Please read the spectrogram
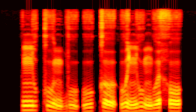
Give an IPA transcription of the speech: ɲu˧˥kuː˧˩n buː˧˩ʔuː˧˥kɤː˧˩ ʔu˥˨ə̯ɲuː˥˨ŋu˧˥ə̯ ho˧

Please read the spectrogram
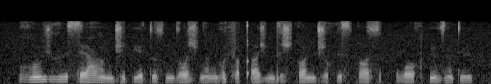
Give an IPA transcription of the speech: ʁũʒ ɣɨ sɛ ʕũnd͡ʒɨpʲɛ tusndɔʒ dˤũŋɡɔfʲɨqʼɛʒ ndɨʒqu nd͡ʒɔxɨsqɔs | βɔxpʲũzɛ̃ty

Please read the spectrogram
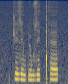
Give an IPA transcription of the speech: t͡ʃe˧ze˨wɗø˨w ze˨˦ǃʰɛ˧

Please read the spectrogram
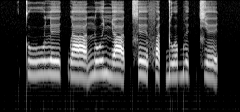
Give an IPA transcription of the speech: t̪uː˩˧leː˧k̚ laː˧˩nu˧˥ə̯ɲaː˧˩t̚se˥˨ fa˧˩t̚du˩˧ə̯be˧k̚t͡ɕeː˧˩t̚

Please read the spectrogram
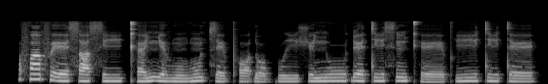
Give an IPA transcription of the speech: fã˦feː˨sa˨ siː˨kʰɛ˨˦ ɲe˨vũ˨ɣũ˦ t͡se˨pʰɔ˨ɗo˨ kʷiː˨ʃɪ˦ɲuː˦ ɗe˦ti˦ sĩ˦kʰeː˨pʰiː˦ti˦ te˦

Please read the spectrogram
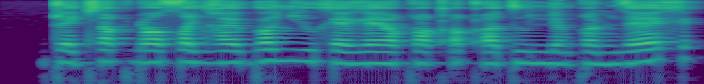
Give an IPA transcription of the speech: ʈæcʰæqɡe sˤæʎʁæʊ̯ɡɒ ʎiʊ̯xæɣæʊ̯ qeqʼiqʼætu ɲæɳqæɳnzæx

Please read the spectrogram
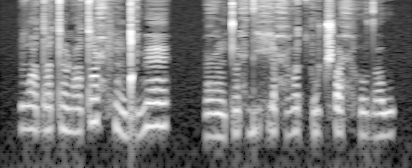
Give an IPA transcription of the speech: lu˦dˤu˦ tõ˧ɳe˧ tˤi˦ħfõ˨ɡ͡ǃi˨˦ɳæ˦ | ʕõ˨t̪õ˧ħd̪i˧x i˨ħɦɒ˦ t͡sʼu˧t͡ʃʼɒ˦ħho˧d̪ɒ˦w

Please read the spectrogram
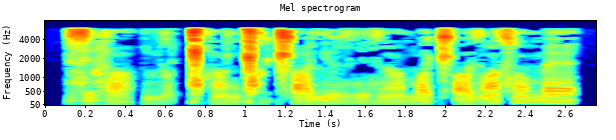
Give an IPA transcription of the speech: zɪ˧vɑ˨ | ʎɔ˨ǁʰɑ̃˨ɡ͡ǁʊ˨ t͡ʃʼɑ˨lʲʊ˦˨r ɪ˨rɑ̃˦˨mɒ˦t͡ʃʼɒ˨ lʲɑ̃˦sˤũ˧mæ˦

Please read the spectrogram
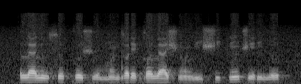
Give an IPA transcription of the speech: la˧lu˨so˨˦ ko˦˨ʃo˨mɔ̃˨˦ dɔ˦˨ɾɛ˧ɡɔ˧ la˧ʃɔ̃˨li˧ ʃi˦ k͡pũ˦˨ʃe˨ ɾi˨no˧

